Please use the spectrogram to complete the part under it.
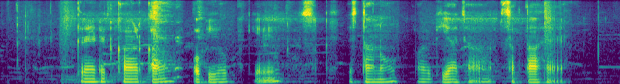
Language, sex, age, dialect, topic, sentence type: Hindi, male, 18-24, Marwari Dhudhari, banking, question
